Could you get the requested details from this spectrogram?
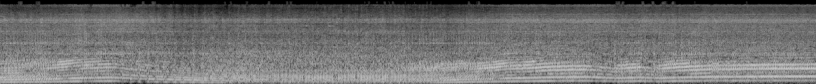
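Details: Troy-Bilt TB70SS 33cc two-stroke trimmer that sat three years, on a cold 37°F day, after high/low carburetor mixture screw adjustment cured bogging at high throttle: revs down and back up smoothly with clean throttle response, no sputter.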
